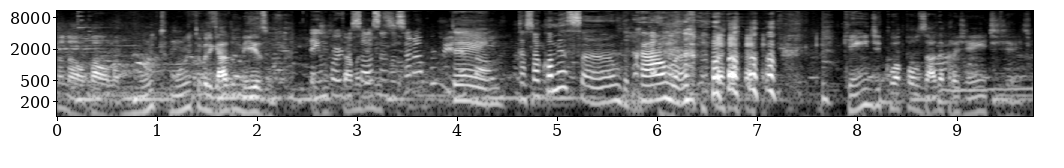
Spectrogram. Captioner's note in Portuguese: risadas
